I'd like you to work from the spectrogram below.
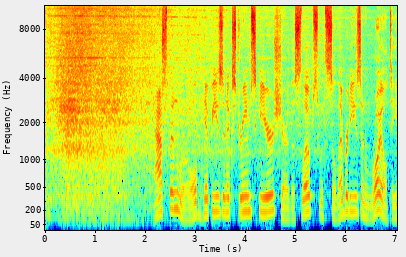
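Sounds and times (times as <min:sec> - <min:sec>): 
private jet aircraft engine roar: 0:00.0 - 0:04.4
speech: 0:02.2 - 0:07.0.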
